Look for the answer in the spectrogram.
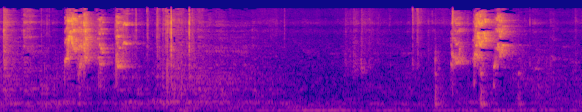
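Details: Lovebird chirping in the morning: a cluster of short, harsh, high-pitched chirps early on, a quiet pause, then another rapid burst of shrill notes near the end.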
